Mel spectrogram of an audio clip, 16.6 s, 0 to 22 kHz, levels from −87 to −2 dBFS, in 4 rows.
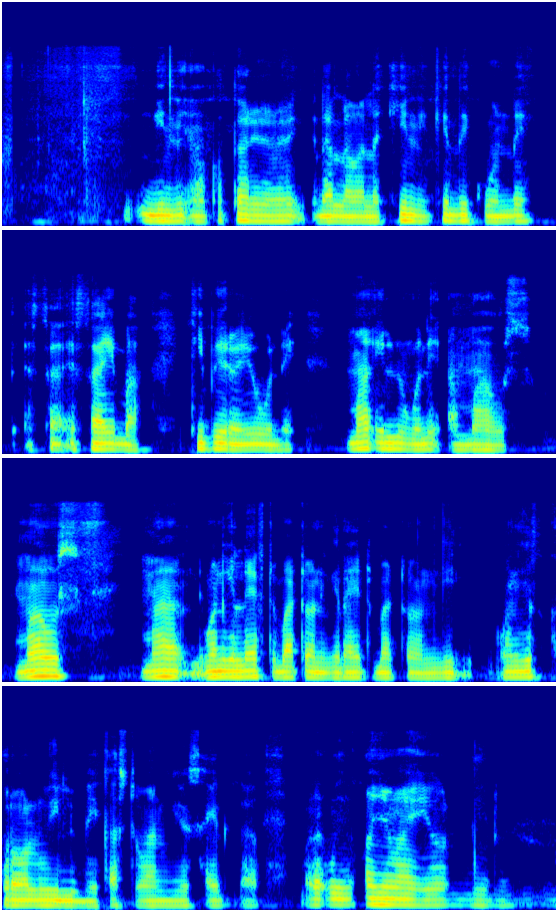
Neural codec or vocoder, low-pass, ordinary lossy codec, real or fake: codec, 44.1 kHz, 7.8 kbps, DAC; 9.9 kHz; none; fake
